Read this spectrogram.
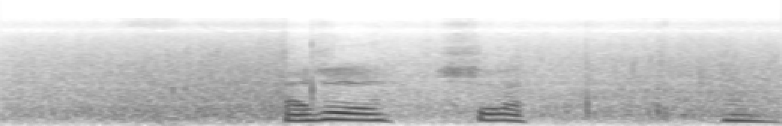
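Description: Boots scrape and crunch on loose rocks.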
